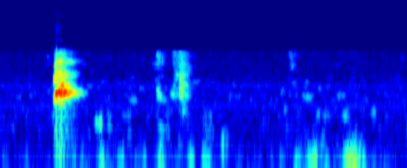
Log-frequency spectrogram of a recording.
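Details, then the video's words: Grey parrot in foster care, chatting in the morning: one loud, harsh, rasping squawk lasting a fraction of a second, then a few soft, short murmurs in an otherwise quiet room. "having a morning chat"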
